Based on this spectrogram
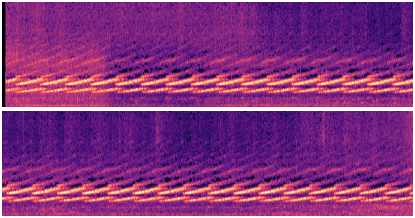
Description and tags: High pitched burglar alarm going off.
